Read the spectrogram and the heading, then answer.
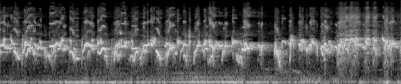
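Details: A sooty-headed bulbul pours out long rapid song, the kind used to spur reluctant bulbuls to sing; busy warbled chatter of short slurred notes, a low steady hum beneath, easing slightly near the end.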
